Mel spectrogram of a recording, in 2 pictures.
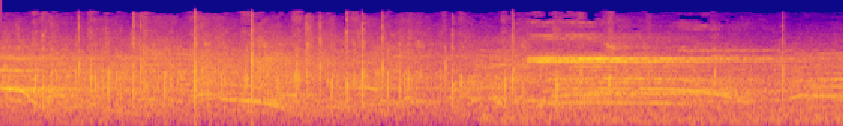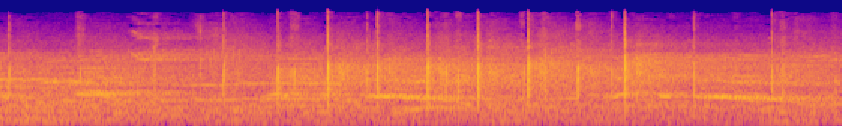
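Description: A volleyball thuds off hands and arms.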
